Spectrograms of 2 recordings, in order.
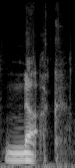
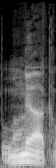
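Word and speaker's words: NUC: Intel says it's pronounced Nook, like Nook, like Nooks.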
